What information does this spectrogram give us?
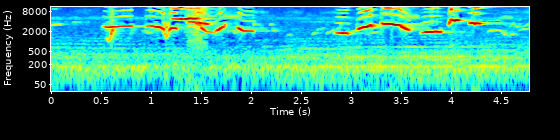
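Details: Oriental magpie-robin (kacer), poci or local type, singing gacor in Indonesia: loud clear whistled phrases, some rising, some falling, in two bursts separated by a short pause, over a faint low hum.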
